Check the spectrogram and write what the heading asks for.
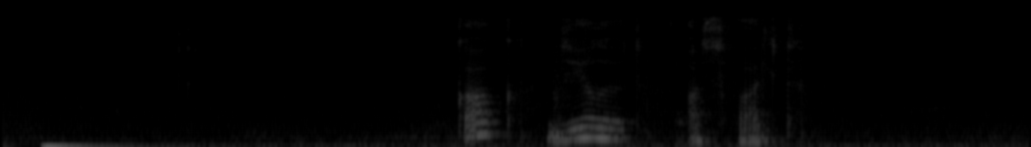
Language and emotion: Russian, sad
